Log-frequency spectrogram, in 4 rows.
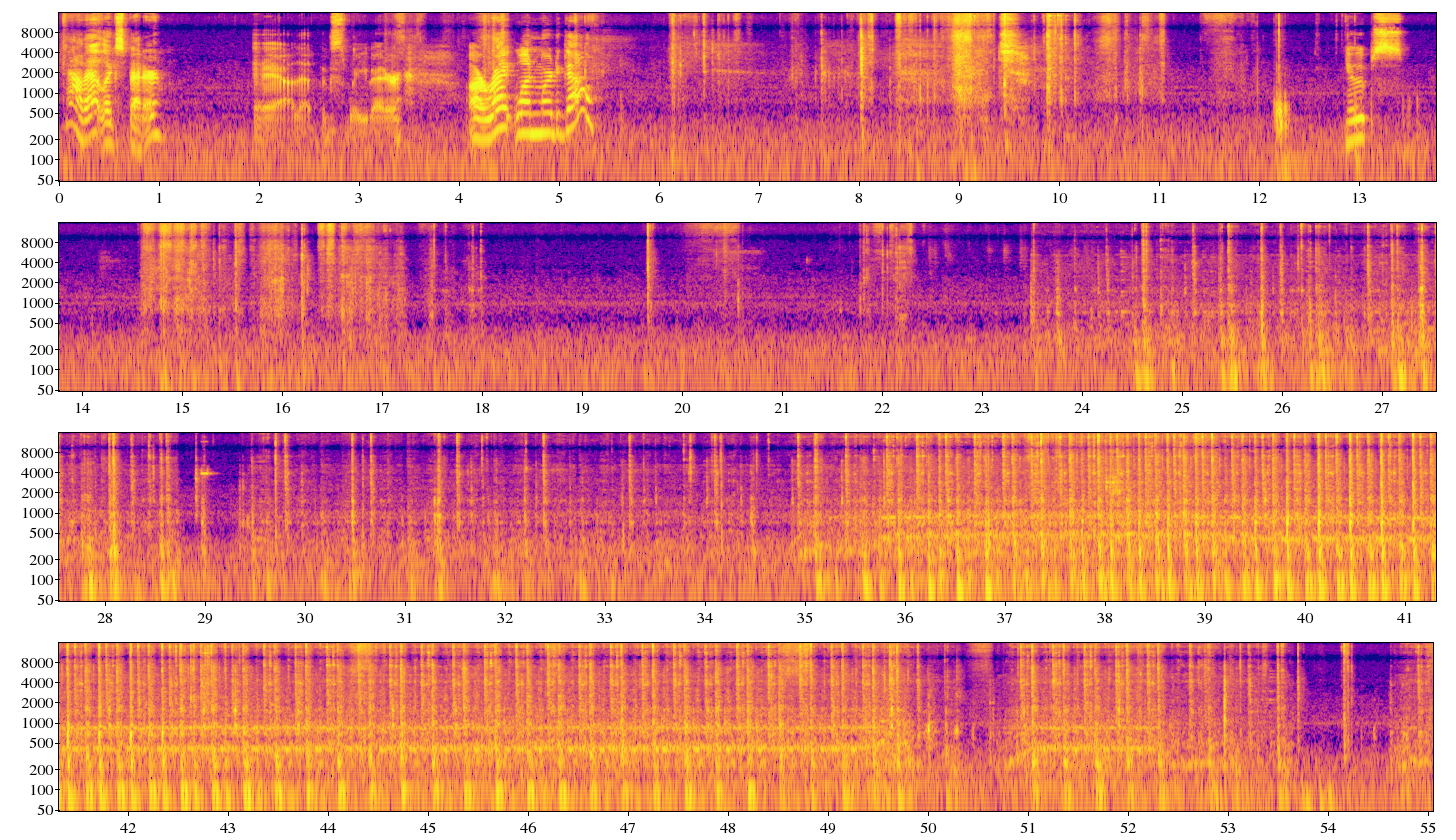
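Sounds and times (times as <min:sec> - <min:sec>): sewing machine stitching: 0:23.5 - 0:53.8, 0:54.6 - 0:55.0.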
